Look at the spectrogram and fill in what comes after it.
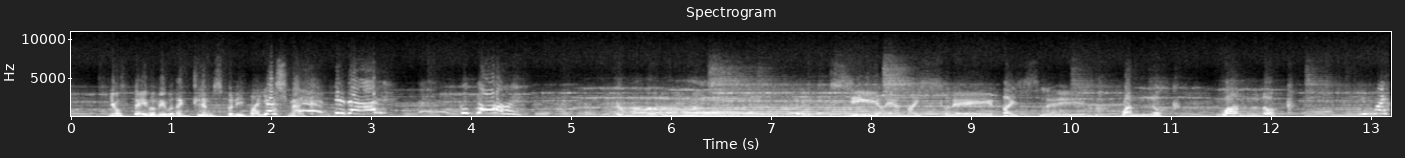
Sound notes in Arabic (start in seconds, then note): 5.2 أنين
